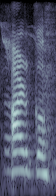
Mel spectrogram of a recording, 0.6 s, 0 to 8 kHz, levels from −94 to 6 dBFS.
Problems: constant background noise, continuous background conversations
